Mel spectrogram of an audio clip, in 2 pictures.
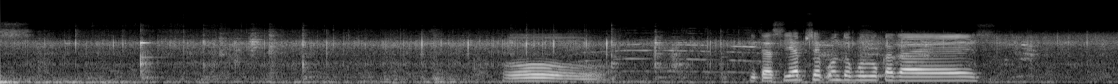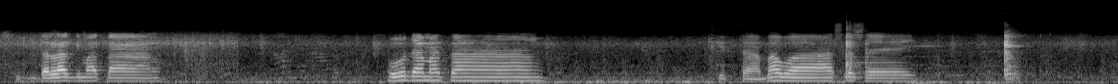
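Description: Hot oil sizzles steadily in a pan.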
